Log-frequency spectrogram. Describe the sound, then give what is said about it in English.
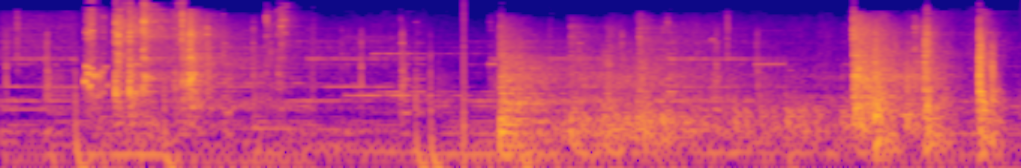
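A key turns in a heavy prison door lock with sharp metallic clanks and rattles, then the door grinds open with a loud scraping slide and a final clunk, unaccompanied by speech. “The door is locked. A sign reads prison. Use the prison key to unlock.”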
